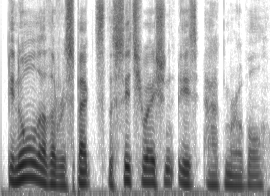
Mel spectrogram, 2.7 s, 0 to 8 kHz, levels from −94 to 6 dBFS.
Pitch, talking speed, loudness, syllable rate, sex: 125 Hz, 180 wpm, -16 LUFS, 6.1 syllables/s, male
